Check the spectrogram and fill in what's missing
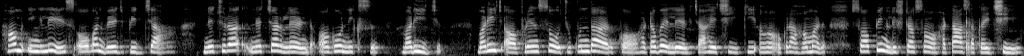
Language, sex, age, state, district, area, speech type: Maithili, female, 30-45, Bihar, Saharsa, rural, read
